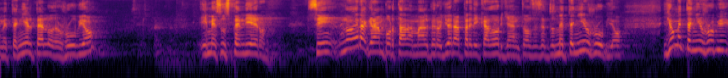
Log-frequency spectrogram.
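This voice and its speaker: A man delivering a heartfelt sermon in a fairly high, bright and forceful voice. He tells stories from his own life, then slows right down and drops to a soft hush to drive a point home. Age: adult with young children. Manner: earnest, slows and softens on key phrases. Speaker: preacher. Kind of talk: sermon with personal storytelling.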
